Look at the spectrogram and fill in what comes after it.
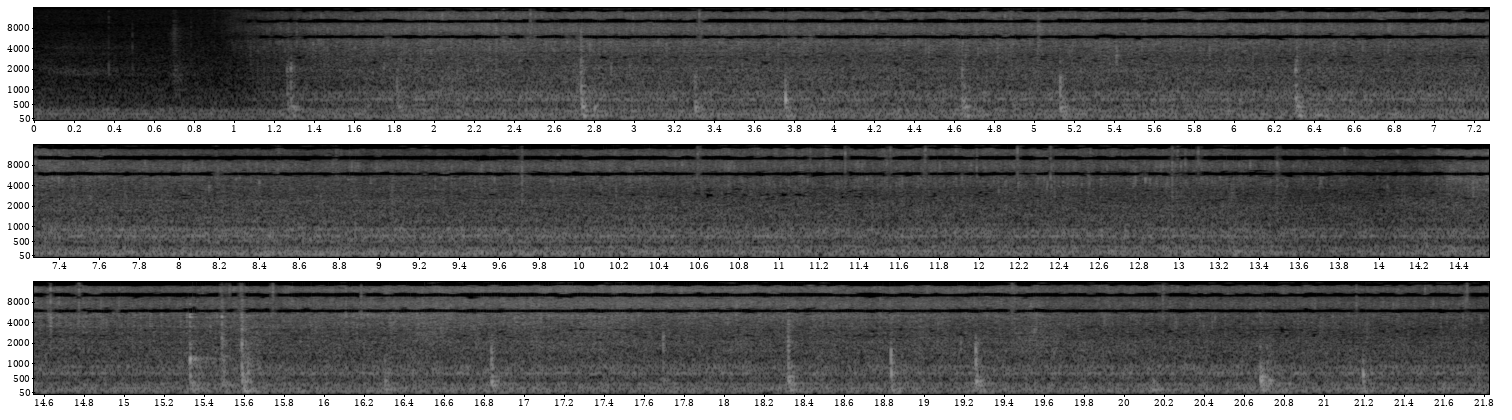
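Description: Sliced onions frying in hot oil in a non-stick pan: a steady sizzle that starts about a second in and grows brighter about two-thirds of the way through. A wooden spatula stirring against the pan makes occasional light clicks.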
